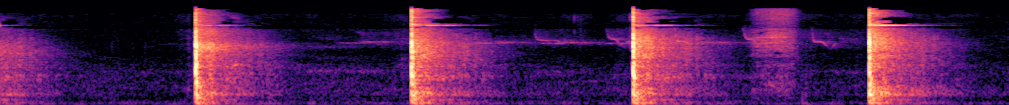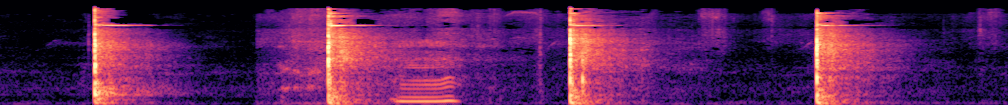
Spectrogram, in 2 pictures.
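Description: Sledgehammer driving metal felling wedges into the back cut of a large oak: eight steady blows about a second apart, each a sharp clang with a short ring. A brief voice sound comes about seven seconds in.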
